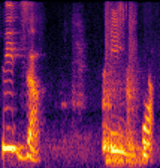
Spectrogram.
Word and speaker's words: pizza: pizza right telling it Pizza Pizza uh like uh imagine there is a tea okay we don't write tea but it's like we have to just bite our teeth while telling Pizza Pizza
